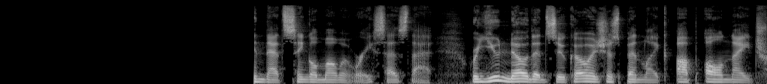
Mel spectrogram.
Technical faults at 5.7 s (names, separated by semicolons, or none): none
